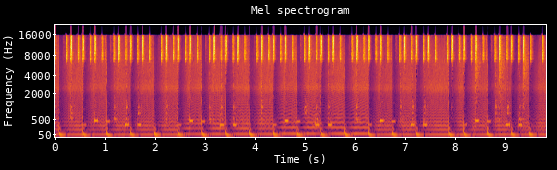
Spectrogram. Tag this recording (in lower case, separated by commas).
music, sound effect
